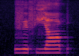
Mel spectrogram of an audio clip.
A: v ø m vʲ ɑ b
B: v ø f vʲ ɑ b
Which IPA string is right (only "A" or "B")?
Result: B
